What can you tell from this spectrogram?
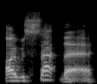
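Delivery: normal talking voice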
